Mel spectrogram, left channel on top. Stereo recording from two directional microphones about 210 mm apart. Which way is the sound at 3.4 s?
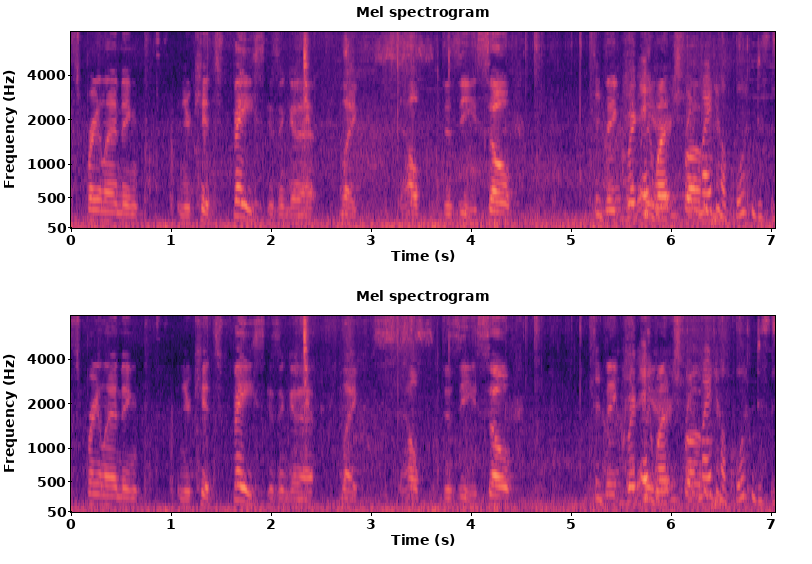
Centre (ahead or behind).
